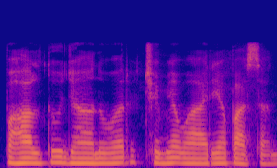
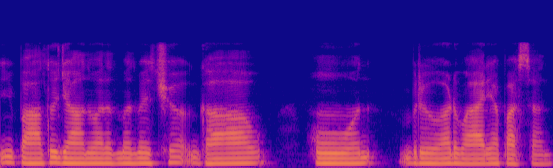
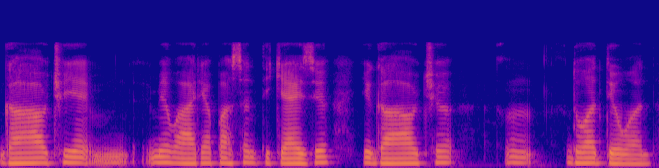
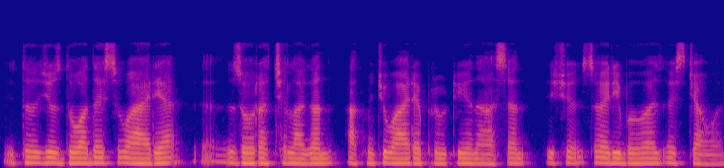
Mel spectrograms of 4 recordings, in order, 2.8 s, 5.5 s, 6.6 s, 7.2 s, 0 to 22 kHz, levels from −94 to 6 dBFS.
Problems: none marked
